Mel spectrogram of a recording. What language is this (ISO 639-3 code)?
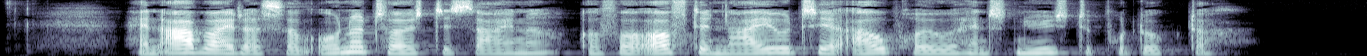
dan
